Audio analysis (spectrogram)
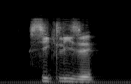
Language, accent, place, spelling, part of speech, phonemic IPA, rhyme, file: French, France, Lyon, cycliser, verb, /si.kli.ze/, -e, LL-Q150 (fra)-cycliser.wav
- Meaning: to cyclize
